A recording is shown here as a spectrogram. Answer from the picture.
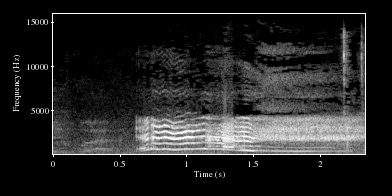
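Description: A woman's long, high-pitched wordless whine, starting about half a second in and sliding slowly down in pitch: a weary, exasperated moan.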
